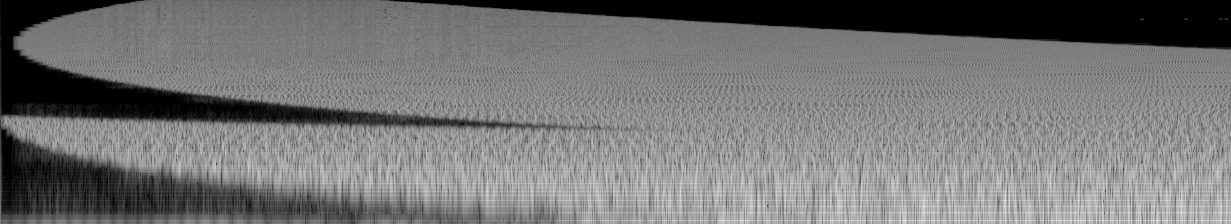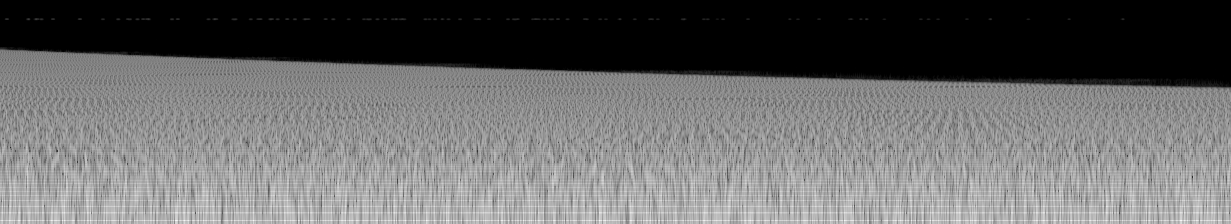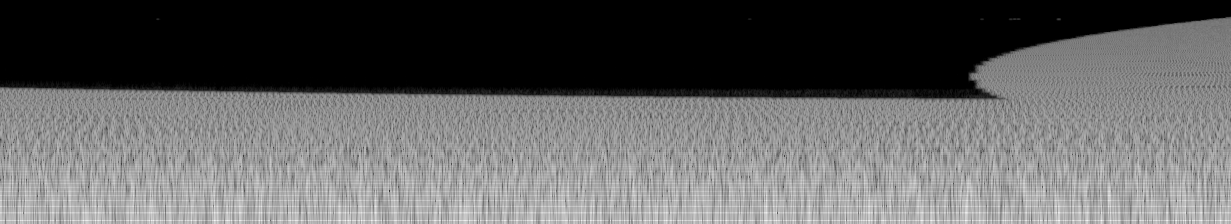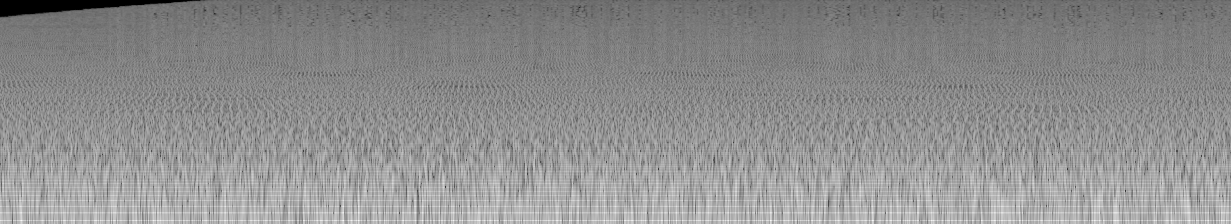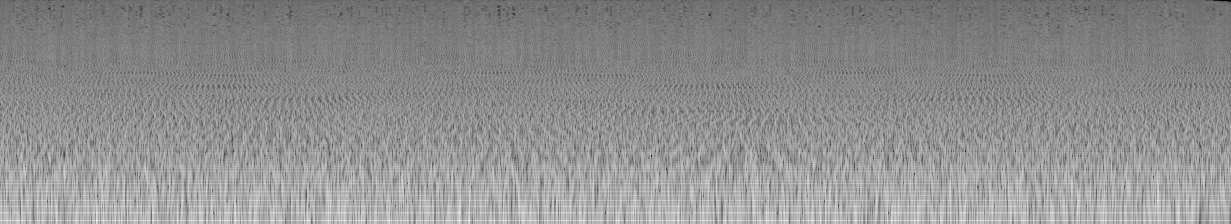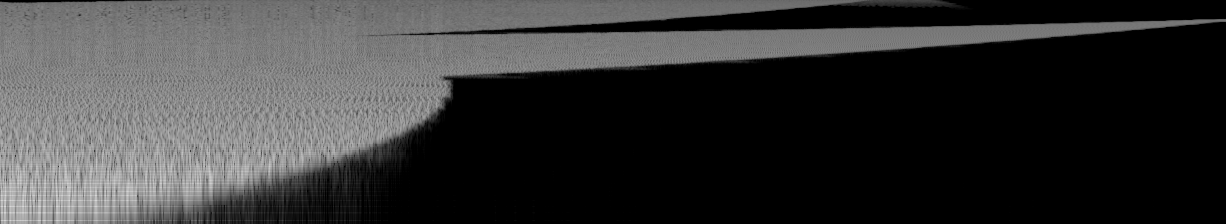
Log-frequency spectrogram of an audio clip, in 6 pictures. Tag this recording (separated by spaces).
noise space-travel star-wars warp-drivescifi star-trek space-ship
